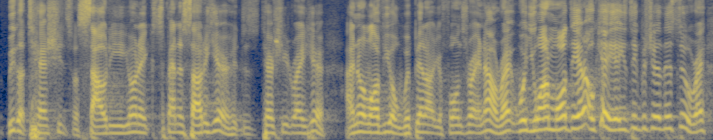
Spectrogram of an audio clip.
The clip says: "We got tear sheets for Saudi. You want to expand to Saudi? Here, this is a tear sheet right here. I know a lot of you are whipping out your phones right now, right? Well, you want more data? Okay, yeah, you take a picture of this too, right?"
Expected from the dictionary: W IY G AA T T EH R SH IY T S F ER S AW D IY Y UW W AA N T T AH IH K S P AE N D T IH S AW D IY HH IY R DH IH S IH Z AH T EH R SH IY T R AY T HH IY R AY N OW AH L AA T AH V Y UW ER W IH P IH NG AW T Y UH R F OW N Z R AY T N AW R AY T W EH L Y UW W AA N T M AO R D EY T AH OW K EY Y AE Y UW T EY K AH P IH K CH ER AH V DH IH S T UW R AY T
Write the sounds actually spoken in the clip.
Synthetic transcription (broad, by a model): W IY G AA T T EH R SH IY T S F ER S AW D IY Y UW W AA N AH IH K S P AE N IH S AW D IY HH IY R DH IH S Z T EH R SH IY T R AY T HH IY R AY N OW AH L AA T AH V Y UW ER W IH P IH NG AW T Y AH R F OW N Z R AY T N AW R AY T W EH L Y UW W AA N M AO R D EY T AH OW K EY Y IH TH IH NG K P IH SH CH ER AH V DH IH S T UW R AY T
